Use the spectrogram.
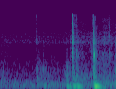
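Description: A computer keyboard gives a few quick, close keystrokes: soft taps, then two or three sharper clicks in under a second, with no voices.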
